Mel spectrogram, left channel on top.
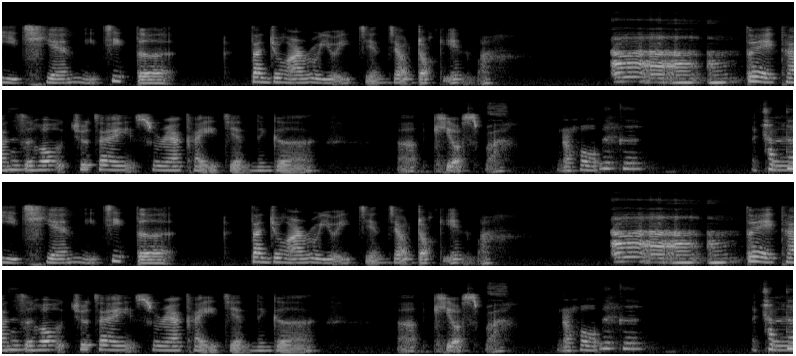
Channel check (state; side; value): identical; both; correlation 1.00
